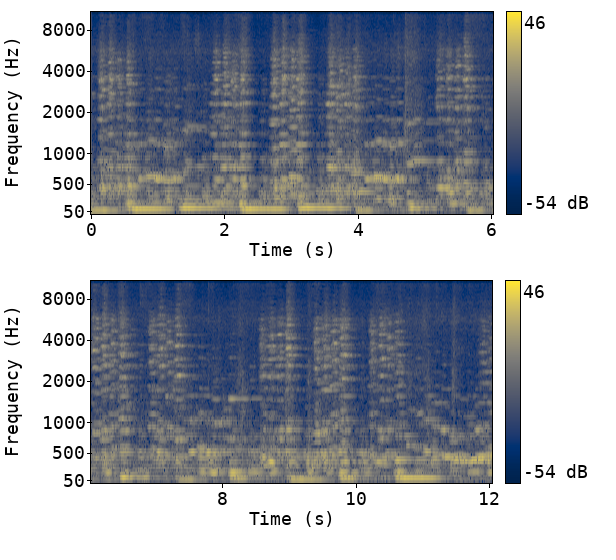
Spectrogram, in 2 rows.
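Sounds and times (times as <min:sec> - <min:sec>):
bandoneon melody: 0:00.0 - 0:12.0
bass line: 0:00.0 - 0:12.0.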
